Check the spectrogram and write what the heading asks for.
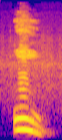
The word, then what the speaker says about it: où: Où se trouve le restaurant? Okay. Où? It's like who, this pronunciation, but it means where.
